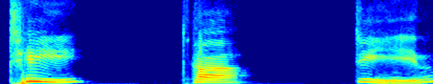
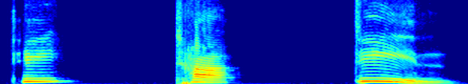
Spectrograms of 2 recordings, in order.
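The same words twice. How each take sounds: The two takes are said the same way.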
